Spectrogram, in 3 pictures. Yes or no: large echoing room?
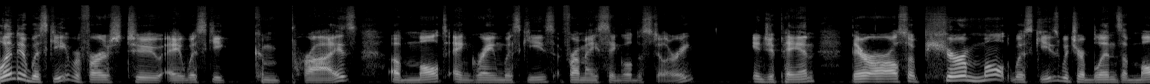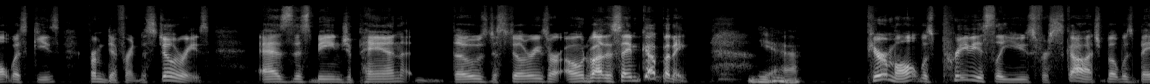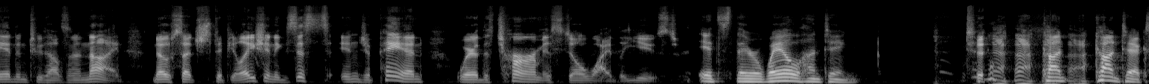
no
